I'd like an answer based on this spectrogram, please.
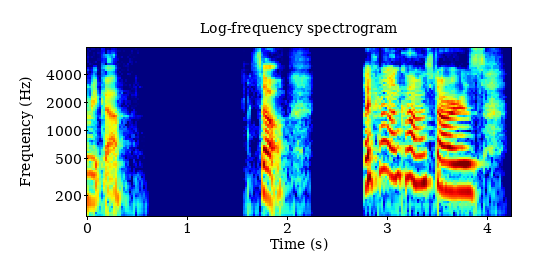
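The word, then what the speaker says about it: Ryka: wasn't sure if it was Rika. It's definitely Rika.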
